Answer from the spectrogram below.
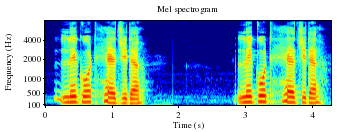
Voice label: "lekothicetv", Muscogee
